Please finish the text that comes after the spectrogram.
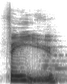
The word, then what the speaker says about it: Feiyu: Now you can see from these guys' pronunciations, Fayutech. Fayutech. Fayutech. Fayutech. it's not actually that much different to the actual Chinese pronunciation, but the Chinese pronunciation, because Chinese is a tonal language, needs to be said Feiyu.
